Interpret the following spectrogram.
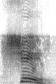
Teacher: जो आपका तालव्य श है शेर, तो ये आपका तालु से निकलता है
